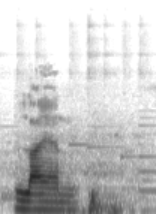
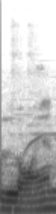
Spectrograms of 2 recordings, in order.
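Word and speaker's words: lion: एल में सीधे सीधे ला का साउंड आता है, एक ही साउंड आता है इसमें ला का, लायन। इसको लॉयन नहीं कहते हैं, लायन कहते हैं, है ना।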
